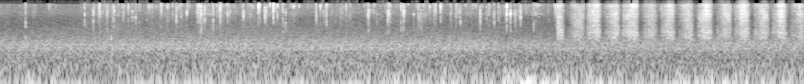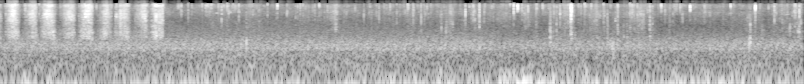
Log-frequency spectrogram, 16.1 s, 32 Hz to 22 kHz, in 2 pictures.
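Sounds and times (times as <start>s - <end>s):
hand saw cutting wood: 5.6s - 9.7s.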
